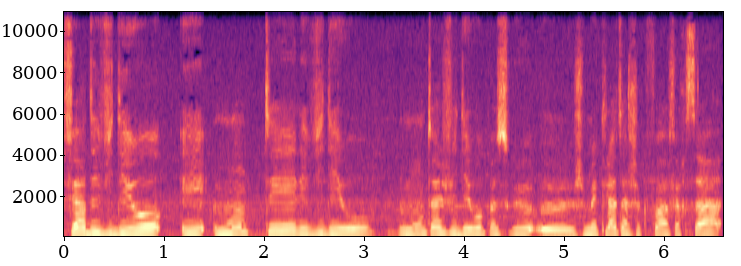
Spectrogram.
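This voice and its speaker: A high-pitched woman with fairly even intonation over noticeable background noise. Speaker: YouTuber. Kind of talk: casual Q&A vlog. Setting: outdoors at a campsite. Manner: hesitant, many fillers; speaking softly.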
